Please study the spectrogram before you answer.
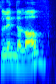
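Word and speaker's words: Lindelöf: to throw into united lindelof is pronounced with a v so it's linda love okay thank you for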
